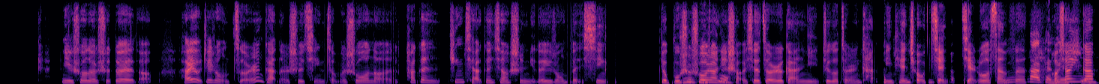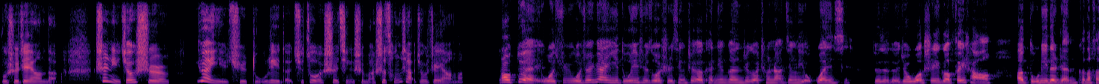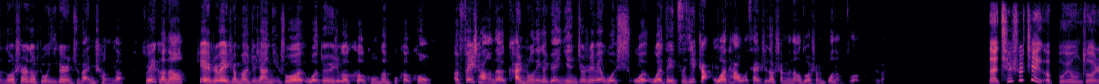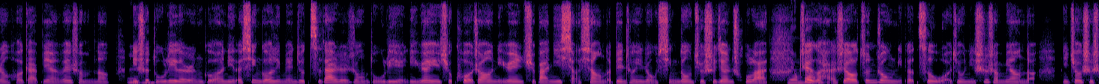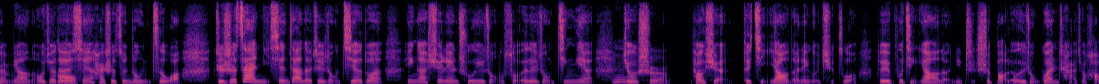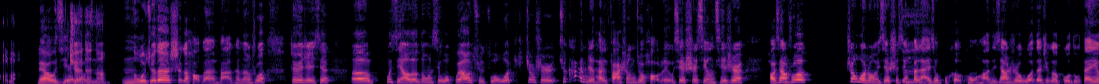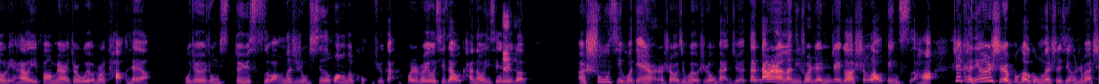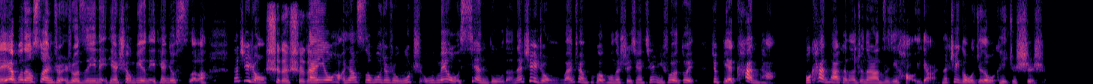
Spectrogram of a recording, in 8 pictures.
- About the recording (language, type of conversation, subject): Chinese, advice, 我想停止过度担心，但不知道该从哪里开始，该怎么办？
- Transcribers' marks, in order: tapping; laughing while speaking: "责任感明天就"; laugh; laugh; other background noise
